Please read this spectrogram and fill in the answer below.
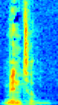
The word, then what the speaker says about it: Minto: Hvordan udtaler man det egentlig? – Minto. – Det er bare Minto. Jeg hørte nemlig, at sagde Minto. – Det kan man også. Altså, det må man da gerne udtale, hvis man vil. Det er bare ikke korrekt.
